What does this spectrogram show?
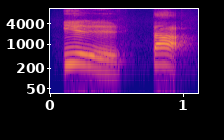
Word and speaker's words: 읽다: But as you have noticed, I am pronouncing almost like 읽다, 읽다.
